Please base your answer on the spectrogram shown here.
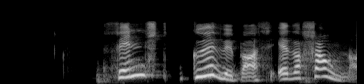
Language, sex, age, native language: Icelandic, male, 18-19, Icelandic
